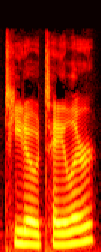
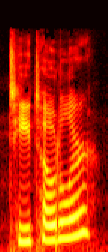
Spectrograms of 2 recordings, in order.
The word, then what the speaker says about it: teetotaler: I think it's pronounced teetotaler. – Yes. – And she initially pronounces it Tito Taylor.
